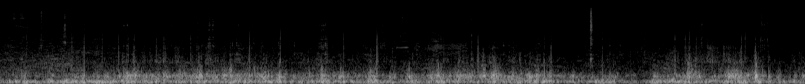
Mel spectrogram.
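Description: Wind buffeting the microphone: a continuous uneven low rumble, with scattered light clicks throughout.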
